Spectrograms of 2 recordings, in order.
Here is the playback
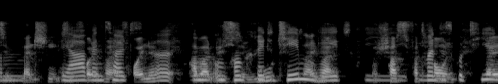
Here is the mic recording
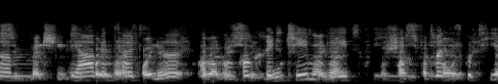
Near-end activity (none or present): none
